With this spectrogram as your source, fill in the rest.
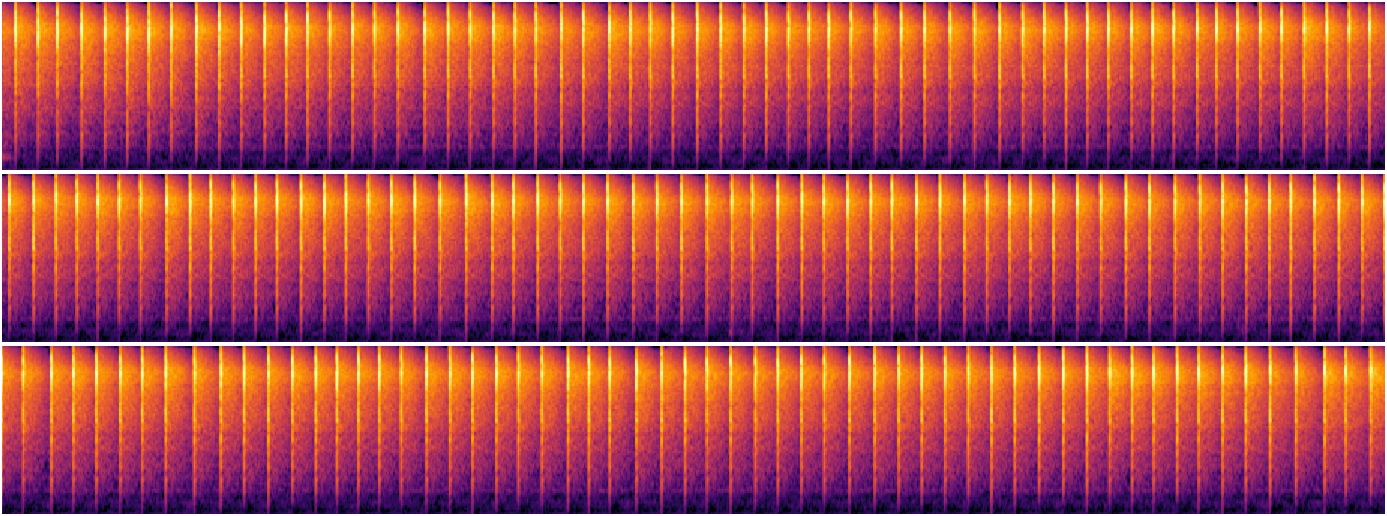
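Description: Electric sparks snap in a fast, steady, even rhythm.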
